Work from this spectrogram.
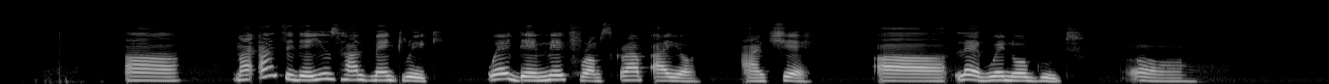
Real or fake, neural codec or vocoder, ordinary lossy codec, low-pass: real; none; MP3, 64 kbps; 7.2 kHz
